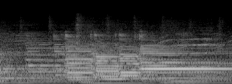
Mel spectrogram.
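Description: Live country performance with no singing: an acoustic guitar picking an instrumental passage between verses over the band, with one note held near the end.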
